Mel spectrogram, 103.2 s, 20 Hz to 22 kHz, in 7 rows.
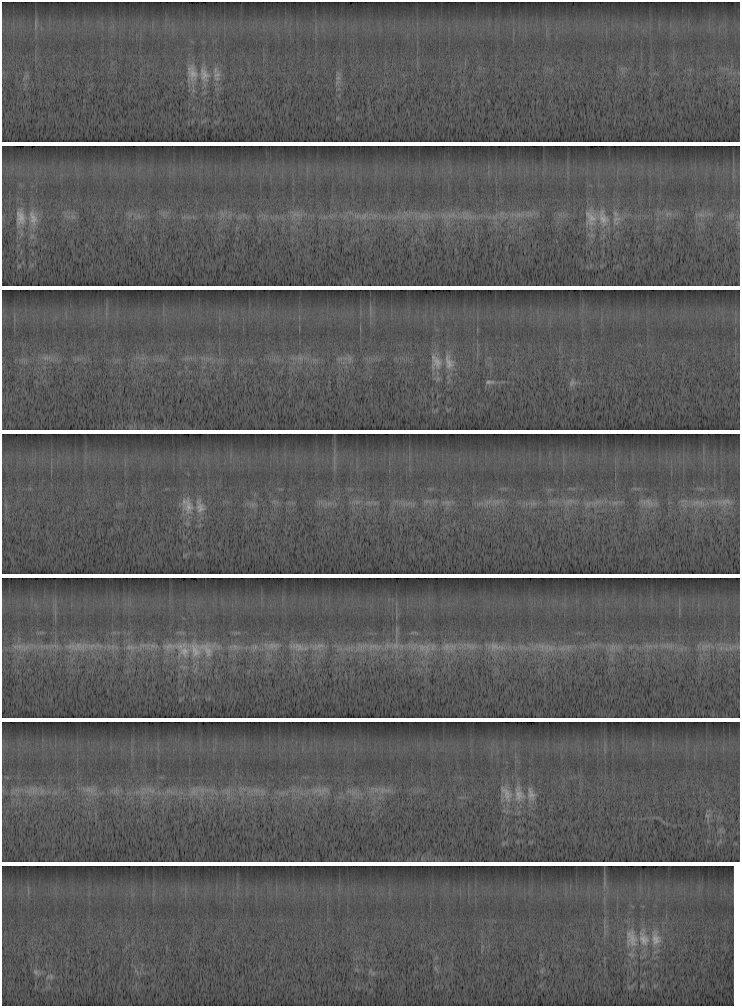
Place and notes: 樹蛙亭, 埔里鎮桃米里 - Frog and rain
Frog chirping, Heavy rain
Zoom H2n MS+ XY
Puli Township, 桃米巷29-6號, 12 August 2015, 19:18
